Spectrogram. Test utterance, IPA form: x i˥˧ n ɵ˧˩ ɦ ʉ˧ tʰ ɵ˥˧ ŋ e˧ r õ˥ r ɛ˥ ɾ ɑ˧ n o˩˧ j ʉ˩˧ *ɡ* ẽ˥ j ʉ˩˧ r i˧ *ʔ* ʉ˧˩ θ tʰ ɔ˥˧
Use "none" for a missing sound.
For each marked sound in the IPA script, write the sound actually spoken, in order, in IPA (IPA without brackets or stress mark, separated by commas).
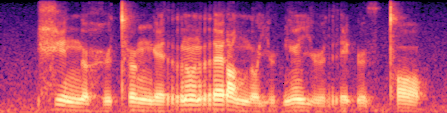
ɡ, ʔ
